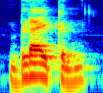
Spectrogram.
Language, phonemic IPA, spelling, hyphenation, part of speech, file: Dutch, /ˈblɛi̯kə(n)/, blijken, blij‧ken, verb / noun, Nl-blijken.ogg
- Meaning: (verb) 1. to appear, to become apparent 2. to appear 3. to turn out; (noun) plural of blijk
